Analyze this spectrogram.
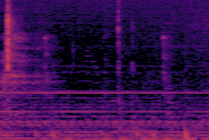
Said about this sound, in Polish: Och, mój zegar się odzywa. Tak jest. Mały przerywnik dźwiękowy.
